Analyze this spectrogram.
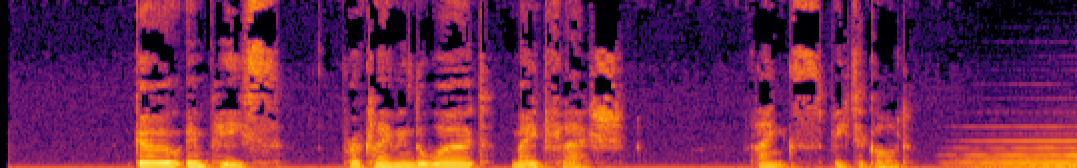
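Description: An older woman speaks calmly, close to a microphone.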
